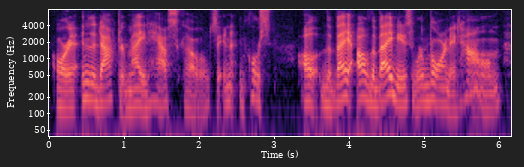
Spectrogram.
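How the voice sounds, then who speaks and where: A very old woman in her nineties with a Southern US accent, reminiscing in a hesitant, unhurried storytelling way with many pauses. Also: low voice, animated, gravelly, dry recording, clean studio sound. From rural Arkansas, United States. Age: 90s, very old. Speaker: elderly interviewee recalling childhood. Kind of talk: reminiscing oral history.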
